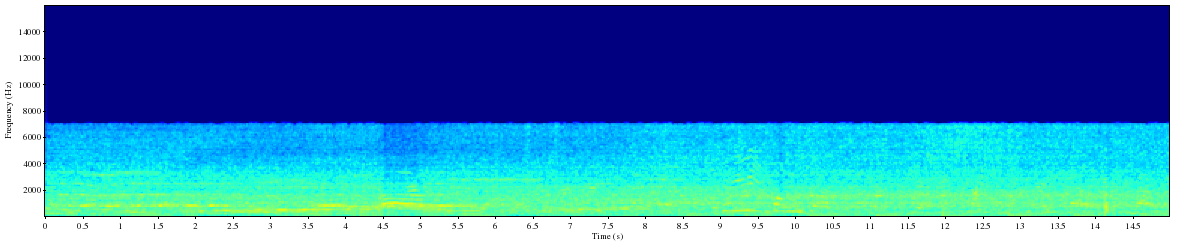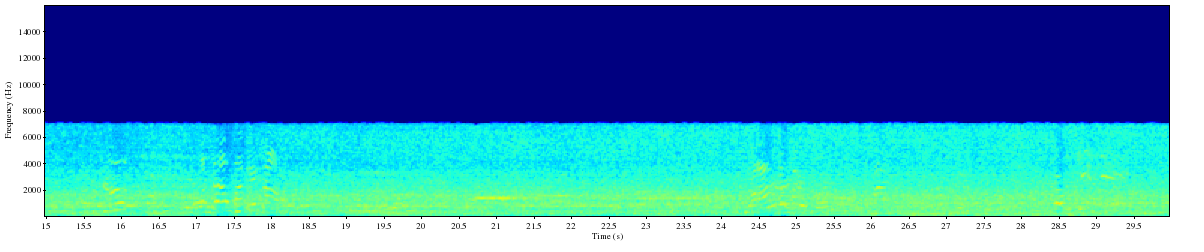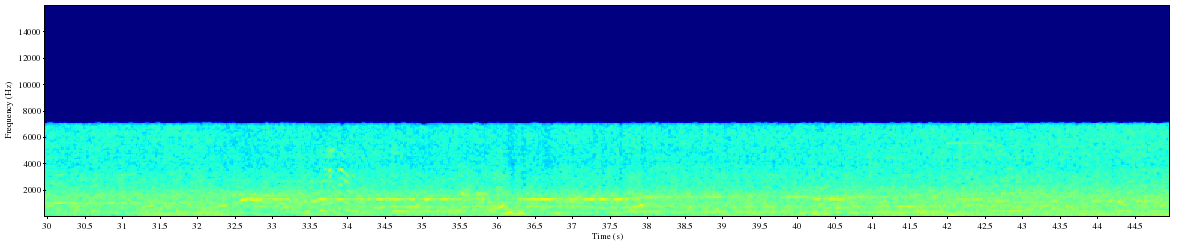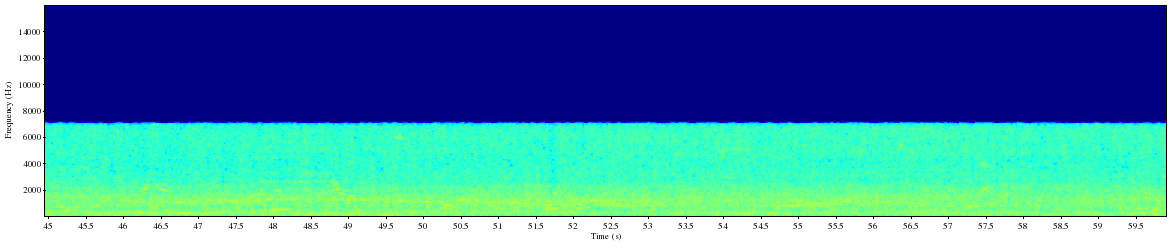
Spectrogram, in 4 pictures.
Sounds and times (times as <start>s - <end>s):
Music: 0.0s - 59.9s
Waterfall: 0.0s - 59.9s
Speech: 8.8s - 18.4s, 24.2s - 27.4s, 28.2s - 29.6s, 32.3s - 36.4s, 50.4s - 52.5s, 59.3s - 59.9s.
